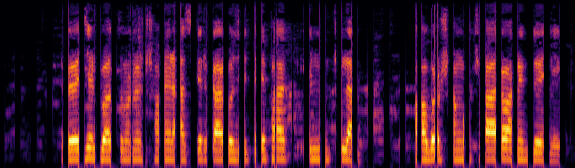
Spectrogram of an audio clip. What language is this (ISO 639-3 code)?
ben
